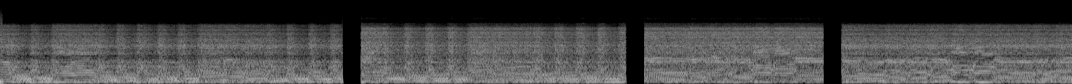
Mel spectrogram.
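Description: Electric guitar riff recorded through a miked guitar amp cabinet, played back on its own without the drums and bass. Playback cuts out briefly three times.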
